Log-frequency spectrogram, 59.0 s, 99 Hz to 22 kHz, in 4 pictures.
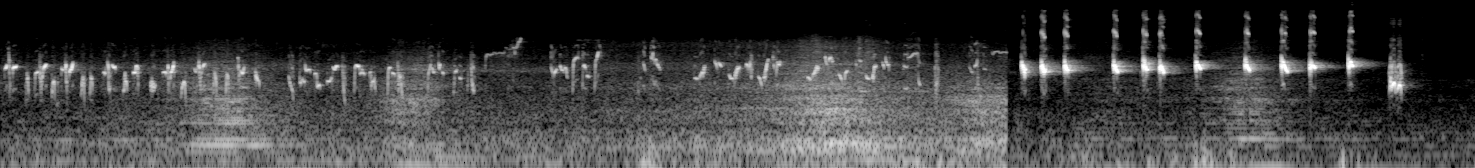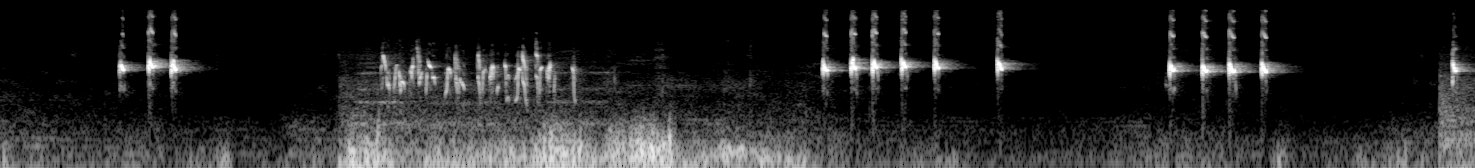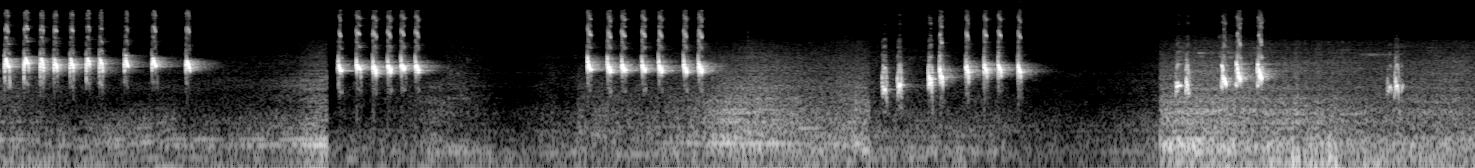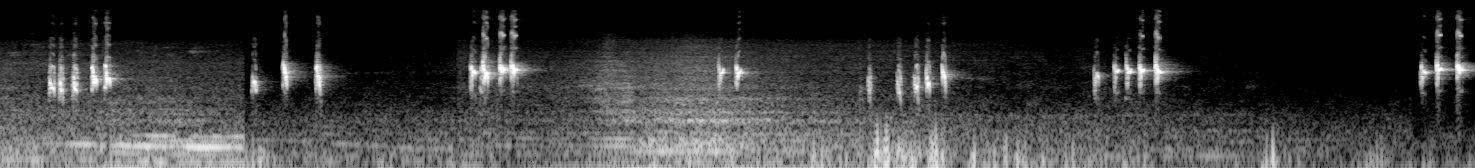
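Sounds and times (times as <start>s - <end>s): bulbul bubbly calls: 0.0s - 14.0s, 29.2s - 31.6s, 32.9s - 33.8s, 35.3s - 36.6s, 48.9s - 49.6s, 55.2s - 56.1s.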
